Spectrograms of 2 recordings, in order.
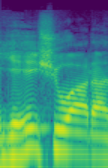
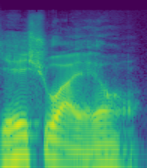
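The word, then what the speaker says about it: ישועה: 마의 나의 예수시라 근데 예슈아 발음은 어 그리스로 예수스 예수라는 그리스어 발음의 히브리 발음이 예슈아요 그니까 예슈아 이러면은 여호수아도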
